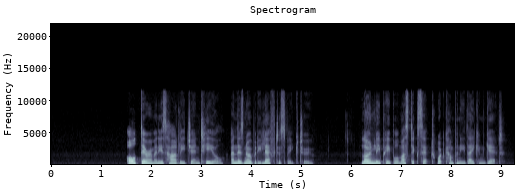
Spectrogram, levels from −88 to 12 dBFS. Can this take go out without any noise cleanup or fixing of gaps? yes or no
yes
